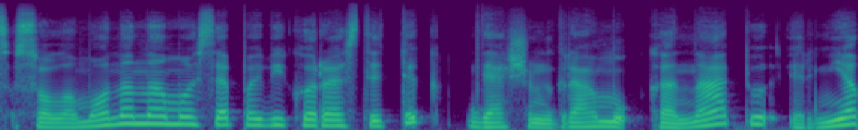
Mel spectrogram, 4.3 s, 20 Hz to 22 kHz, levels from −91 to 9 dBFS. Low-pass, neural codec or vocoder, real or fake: 19.8 kHz; autoencoder, 48 kHz, 128 numbers a frame, DAC-VAE, trained on Japanese speech; fake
